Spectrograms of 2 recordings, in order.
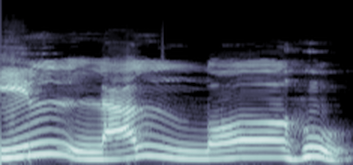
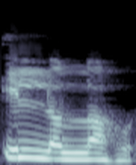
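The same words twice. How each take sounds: First: The double L sound is held long. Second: The double L sound is cut short. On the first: The speaker calls it right. "সঠিক উচ্চারণ হচ্ছে ইল্লাল" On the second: The speaker calls it wrong. "ইল্লাল্লাহু এরকম বলে, এটা ভুল।"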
